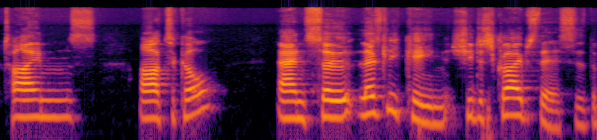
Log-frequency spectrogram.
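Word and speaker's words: Kean: Leslie Keane, sometimes pronounced Kane, but I think it's Keane, who is, responsible for a large part for the supercharged nature of the revolution.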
